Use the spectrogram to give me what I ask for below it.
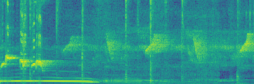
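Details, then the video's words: Pelung dove giving its kugeruk call: one loud, drawn-out coo of about a second, steady then gently falling, followed by softer low murmuring notes and faint high chirps in the background. "suara kugeruk burung puter pelung"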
